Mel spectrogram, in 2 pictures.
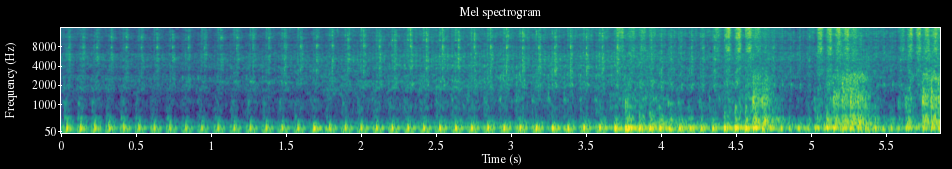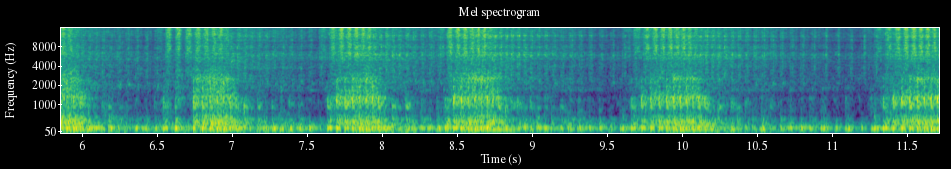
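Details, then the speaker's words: Kawasaki Vulcan 500 motorcycle, first start after cleaning the carburetors and fitting a carb kit, choke pulled: a fast, even clatter rides on the exhaust beat through surging revs. Noisy top end, cause unknown. "go ahead and pull the choke again sounds like we might have terrible top end noise"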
